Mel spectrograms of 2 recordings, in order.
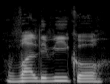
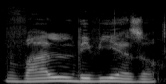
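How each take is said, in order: First: The name ends with the syllable 'vico'. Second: The name ends with the syllables 'vieso'. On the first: The speaker calls it wrong. "every time they come in the speaker, it's like" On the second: The speaker calls it right. "it's gonna be something like Valdivieso"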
